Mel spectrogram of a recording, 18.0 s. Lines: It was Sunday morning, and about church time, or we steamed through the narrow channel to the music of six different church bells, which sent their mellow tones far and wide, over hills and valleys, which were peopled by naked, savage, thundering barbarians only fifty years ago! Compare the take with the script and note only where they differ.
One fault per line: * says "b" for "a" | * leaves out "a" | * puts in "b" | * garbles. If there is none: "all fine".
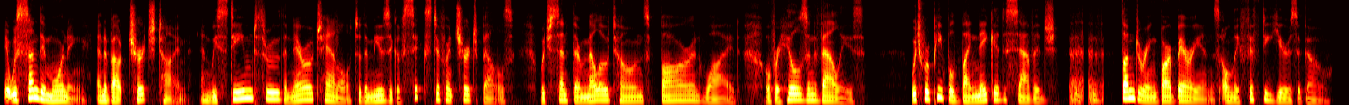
* says "and" for "or"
